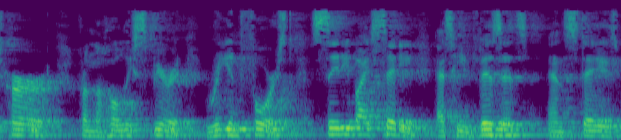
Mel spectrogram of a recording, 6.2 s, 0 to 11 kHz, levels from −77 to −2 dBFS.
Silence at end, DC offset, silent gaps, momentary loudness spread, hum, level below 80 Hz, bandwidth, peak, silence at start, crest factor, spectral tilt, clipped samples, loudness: 0 s; under 0.1%; none; 7 LU; none; -54 dBFS; 8.8 kHz; -8 dBFS; 0 s; 16 dB; -5 dB/octave; under 0.1%; -25 LUFS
